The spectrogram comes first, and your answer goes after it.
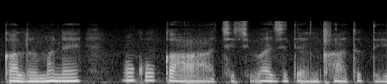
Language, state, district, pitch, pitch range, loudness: Idu Mishmi, Arunachal Pradesh, Lower Dibang Valley, 150 Hz, 135-160 Hz, -18 LUFS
